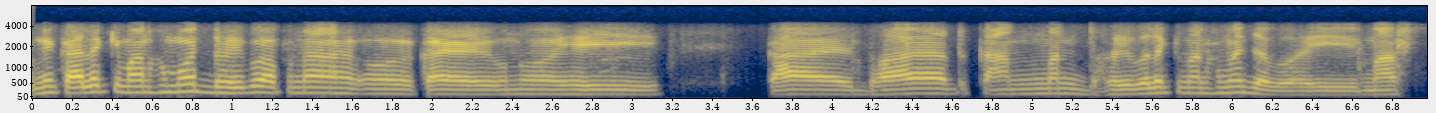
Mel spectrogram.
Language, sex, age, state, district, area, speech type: Assamese, male, 18-30, Assam, Majuli, urban, conversation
